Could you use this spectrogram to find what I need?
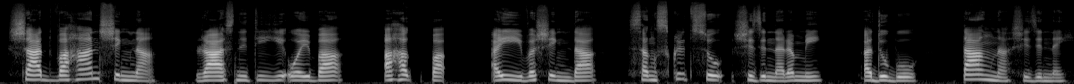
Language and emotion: Manipuri, neutral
